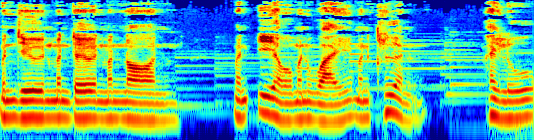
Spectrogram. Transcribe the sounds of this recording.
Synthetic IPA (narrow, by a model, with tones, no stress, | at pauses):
ma˧njɯː˧nma˧ndɤː˧nma˧nːɔː˧n | ma˧nʔi˥˩əwma˧nwa˩˦jma˧nkʰlɯ˥˩ən | ha˥˩jɾuː˦˥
